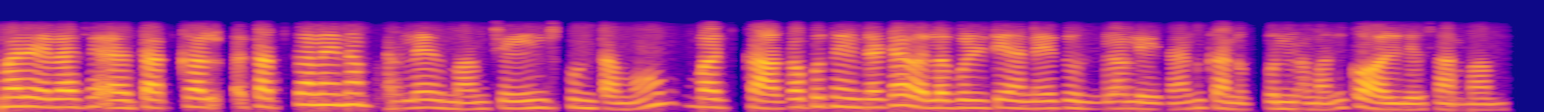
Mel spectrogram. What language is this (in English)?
Telugu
